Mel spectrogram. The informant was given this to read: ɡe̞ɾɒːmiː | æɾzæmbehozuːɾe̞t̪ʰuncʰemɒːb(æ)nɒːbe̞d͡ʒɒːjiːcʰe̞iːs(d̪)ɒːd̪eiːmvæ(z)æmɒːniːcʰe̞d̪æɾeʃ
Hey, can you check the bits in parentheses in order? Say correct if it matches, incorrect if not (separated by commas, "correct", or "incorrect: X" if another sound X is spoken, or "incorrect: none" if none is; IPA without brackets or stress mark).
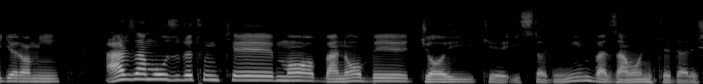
correct, incorrect: t̪, correct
